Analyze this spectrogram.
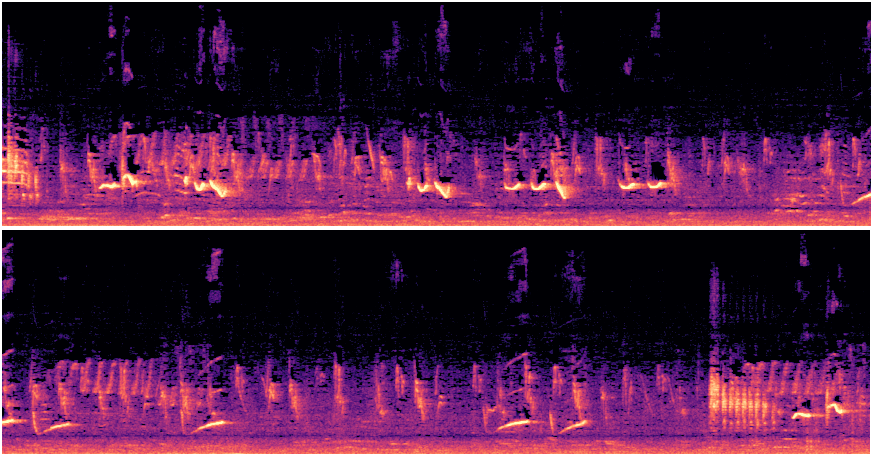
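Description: Common iora singing: short clear whistled notes in pairs and threes, some sliding down and some sliding up in pitch, repeated with pauses of a second or two, with a brief buzzy chatter near the end.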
